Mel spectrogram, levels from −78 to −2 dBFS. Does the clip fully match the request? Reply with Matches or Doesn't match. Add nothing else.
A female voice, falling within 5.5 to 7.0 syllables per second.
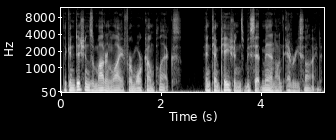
Doesn't match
